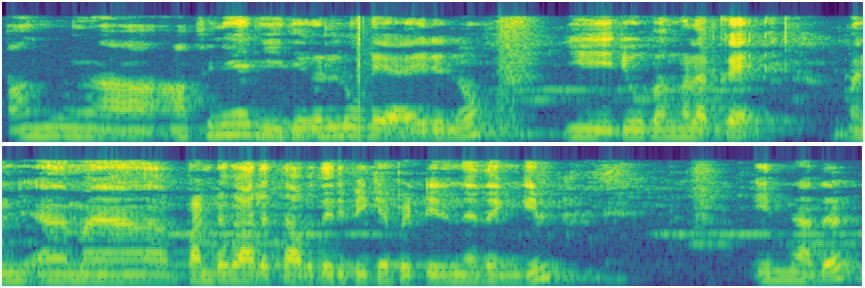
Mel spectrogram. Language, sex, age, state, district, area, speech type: Malayalam, female, 45-60, Kerala, Kollam, rural, spontaneous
